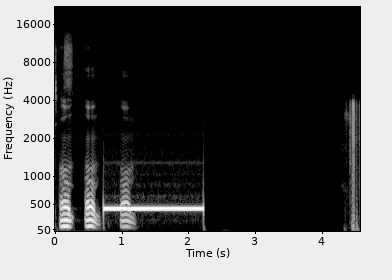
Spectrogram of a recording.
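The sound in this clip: A telephone busy signal: a single steady tone that lasts about a second and a half and then stops dead. A voice talks over its start, and near-silence follows.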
